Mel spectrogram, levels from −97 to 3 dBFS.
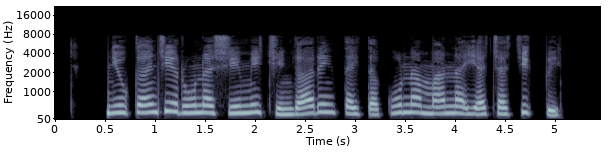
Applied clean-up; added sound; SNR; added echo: none; none; none; none.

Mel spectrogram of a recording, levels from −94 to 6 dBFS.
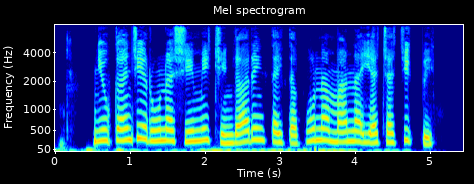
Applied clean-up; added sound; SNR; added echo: neural mask model Resemble Enhance denoiser.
